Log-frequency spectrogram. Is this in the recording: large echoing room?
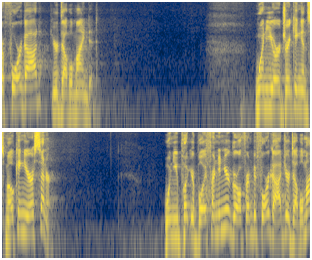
yes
